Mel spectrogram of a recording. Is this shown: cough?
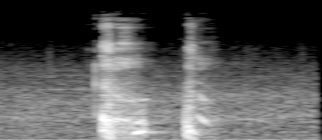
yes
